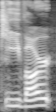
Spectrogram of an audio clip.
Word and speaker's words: Evart: Everett, Michigan. You're kidding. E-Town. E-Town. Evart.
